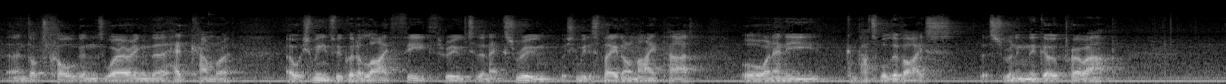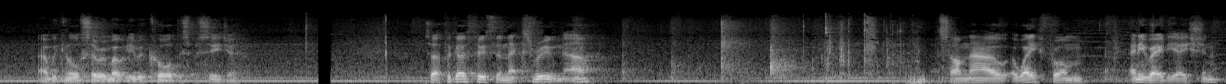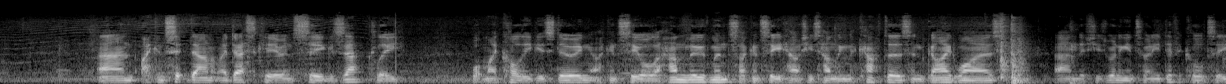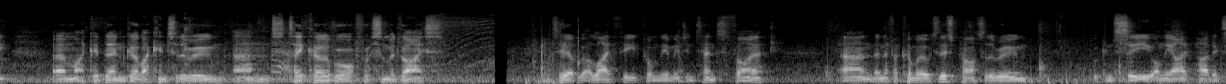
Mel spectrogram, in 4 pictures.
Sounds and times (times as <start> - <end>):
Speech: 0.0 - 11.2, 12.6 - 14.8, 16.5 - 18.4, 21.6 - 24.5, 25.5 - 28.6, 29.2 - 41.3, 42.2 - 44.6, 45.2 - 49.0.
